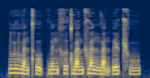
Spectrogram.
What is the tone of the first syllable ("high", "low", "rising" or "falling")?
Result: falling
